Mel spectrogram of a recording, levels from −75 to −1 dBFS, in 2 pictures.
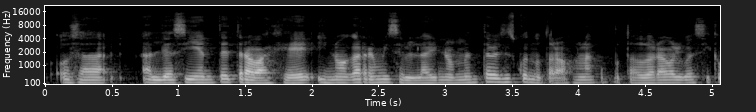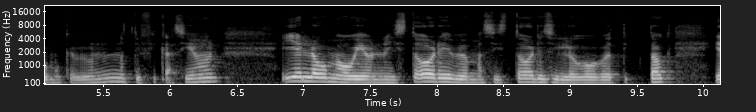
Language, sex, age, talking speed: Spanish, female, 20-39, 260 wpm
